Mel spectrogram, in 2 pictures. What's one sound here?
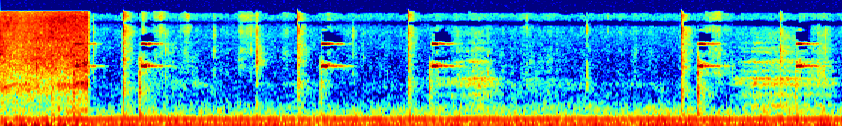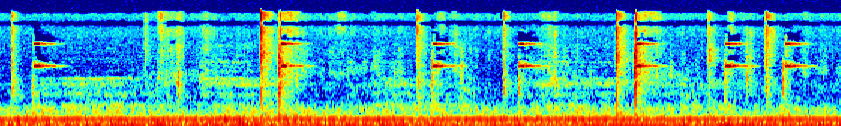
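A keypad gives short soft beeps as buttons are pressed.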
